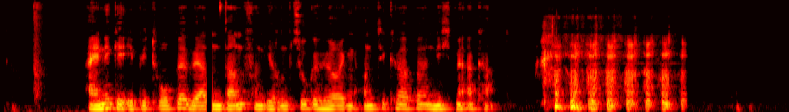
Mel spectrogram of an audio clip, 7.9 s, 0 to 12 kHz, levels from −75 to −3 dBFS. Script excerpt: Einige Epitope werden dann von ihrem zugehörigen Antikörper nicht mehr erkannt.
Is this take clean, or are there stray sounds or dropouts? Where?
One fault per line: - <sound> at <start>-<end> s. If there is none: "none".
- dropout at 2.1-2.1 s
- laugh at 5.3-6.9 s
